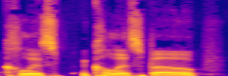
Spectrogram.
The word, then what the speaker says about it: Calypso: So Calypso, am I saying that right? Yes.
